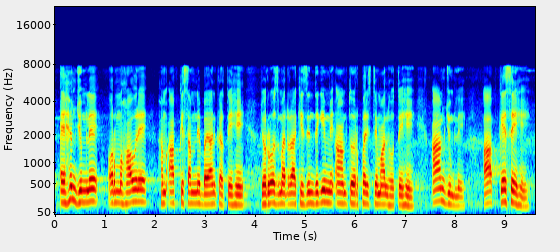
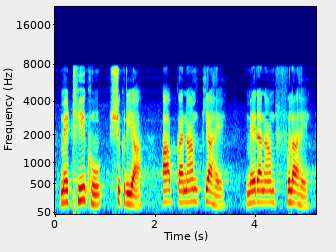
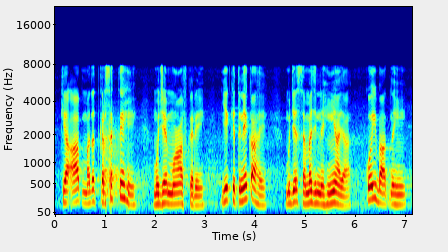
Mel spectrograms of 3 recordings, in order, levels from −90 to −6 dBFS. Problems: none marked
